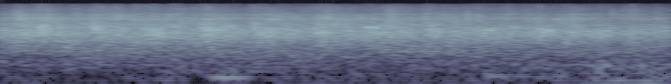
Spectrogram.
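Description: An orchestra plays in a large hall.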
